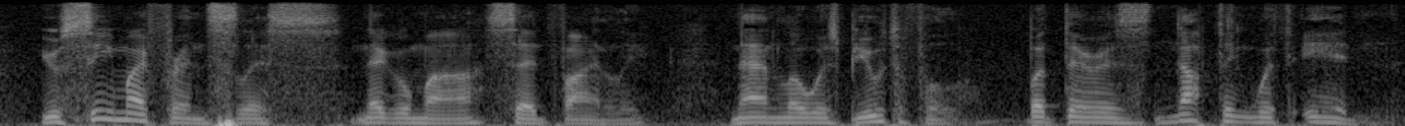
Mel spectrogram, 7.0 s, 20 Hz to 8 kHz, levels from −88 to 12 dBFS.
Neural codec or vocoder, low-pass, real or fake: none; 7.2 kHz; real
